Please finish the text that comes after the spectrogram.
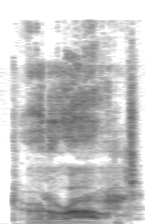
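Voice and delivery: unvoiced, low creepy whisper; eerie whisper. The note warns the narrator, creepy whisper. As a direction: breathe the words like a threat.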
